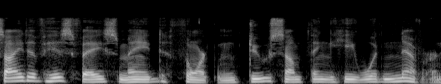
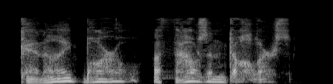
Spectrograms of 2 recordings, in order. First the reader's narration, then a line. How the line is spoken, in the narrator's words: Thornton asked him, almost in a whisper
